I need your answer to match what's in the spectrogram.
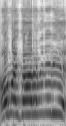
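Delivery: booming, loud, shrill yell, pitched very high. Speaker scolding themselves after a mistake from being out of practice: yelling. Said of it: "Sorry if I yelled too loud".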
